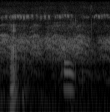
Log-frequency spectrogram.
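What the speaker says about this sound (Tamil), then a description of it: "காக்கா காக்கா, ரெண்டு காக்கா." Two crows caw outdoors around a village, a couple of short harsh calls, faint and somewhat distant.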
